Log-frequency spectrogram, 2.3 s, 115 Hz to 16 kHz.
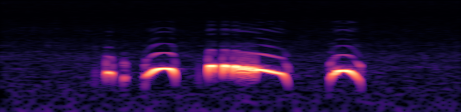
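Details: A decoy spotted dove calls to draw wild birds, 2023. A single clear phrase of two short lead-in notes, an arched coo, a longer falling coo, and a last rounded note over quiet background.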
